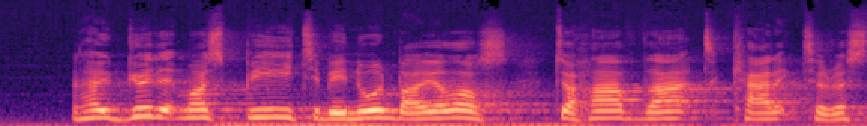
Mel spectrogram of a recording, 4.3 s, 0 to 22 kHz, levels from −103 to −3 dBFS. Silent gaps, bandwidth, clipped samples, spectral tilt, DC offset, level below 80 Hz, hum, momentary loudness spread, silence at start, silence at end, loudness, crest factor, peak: none; 11.5 kHz; under 0.1%; -6 dB/octave; under 0.1%; -46 dBFS; none; 10 LU; 0.35 s; 0 s; -23 LUFS; 16 dB; -6 dBFS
